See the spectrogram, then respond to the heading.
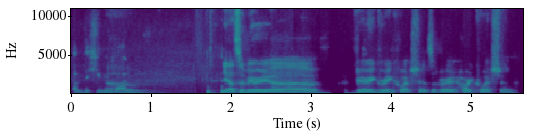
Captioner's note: laughter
